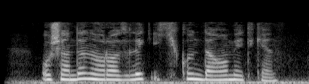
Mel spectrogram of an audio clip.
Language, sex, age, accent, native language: Uzbek, female, 35+, Qashqadaryo, Uzbek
